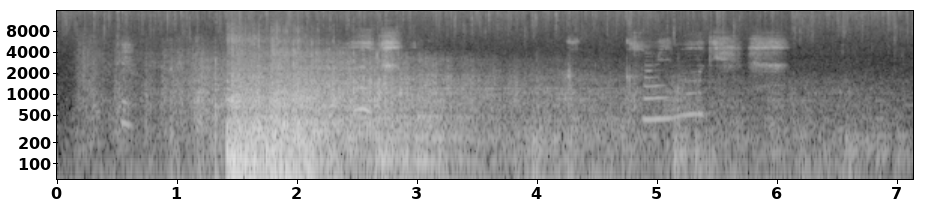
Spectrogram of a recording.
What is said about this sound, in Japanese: 雷に怯えるとか、子供みたいなんて言わないでくださいよ。大きな音は昔のこと思い出してしまって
